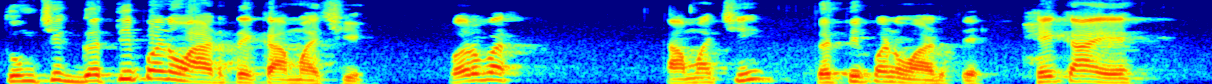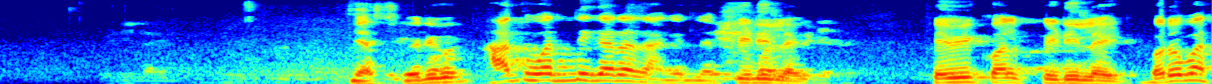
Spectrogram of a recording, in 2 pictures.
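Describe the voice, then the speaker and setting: Guy teaching a class, high-ish voice, keeps firing questions at the students, wants them louder. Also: sing-song, unhurried, pauses often. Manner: asks the class constant questions and pushes them to answer louder. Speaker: trainer addressing students. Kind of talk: classroom lecture. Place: training institute classroom.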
